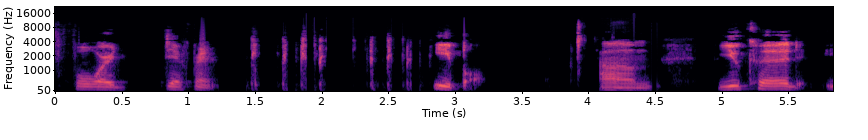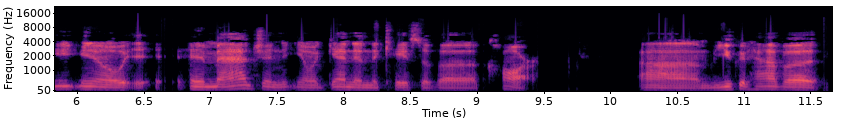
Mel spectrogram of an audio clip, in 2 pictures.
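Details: Adult man who says he is a person who stutters and that his disfluencies are simply how he talks, not a recording glitch; stuttering.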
